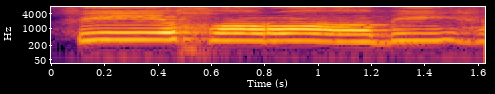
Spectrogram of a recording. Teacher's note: റോ ഫതഹ ആയതുകൊണ്ട് നമ്മൾ ഉയർത്തിയിട്ട് ഉച്ചരിച്ച് കൊടുക്കുക കേട്ടോ. അലിഫ് മദും കൂടെ വന്നിട്ടുണ്ട്. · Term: ഉയർത്തി ഉച്ചരിക്കേണ്ട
